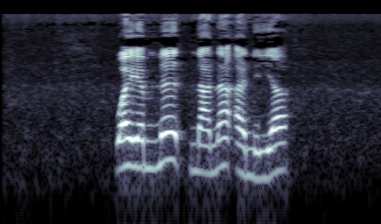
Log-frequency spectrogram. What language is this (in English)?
Ewondo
